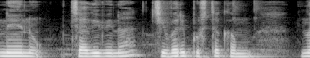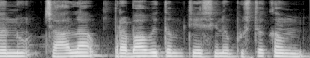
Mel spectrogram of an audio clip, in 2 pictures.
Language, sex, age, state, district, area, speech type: Telugu, male, 18-30, Andhra Pradesh, Anantapur, urban, spontaneous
